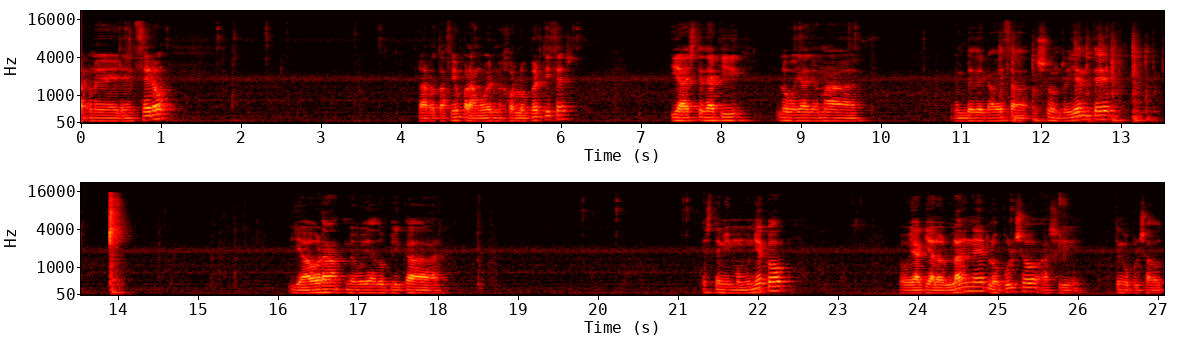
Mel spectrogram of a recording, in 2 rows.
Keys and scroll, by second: 11.3-14.8 typing, 13.9 Return.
